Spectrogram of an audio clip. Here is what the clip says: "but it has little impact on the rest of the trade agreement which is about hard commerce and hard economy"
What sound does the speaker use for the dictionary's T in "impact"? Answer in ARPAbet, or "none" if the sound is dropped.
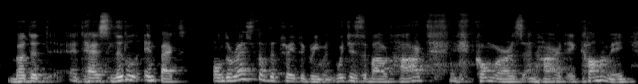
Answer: T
